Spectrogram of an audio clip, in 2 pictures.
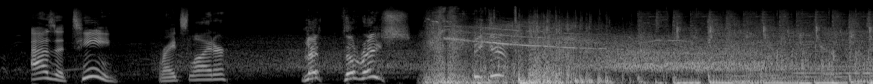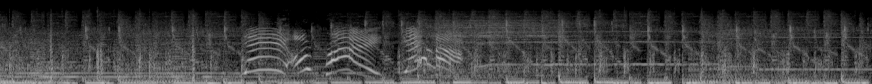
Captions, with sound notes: - As a team! Right, Slider? - Let the race begin. (fireworks rumble) (audience cheers) - Yay! All right, yeah! (upbeat music)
